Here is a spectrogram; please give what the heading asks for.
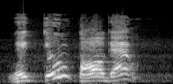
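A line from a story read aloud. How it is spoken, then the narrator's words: Angry shout. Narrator (Vietnamese): Trong tiếng quát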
